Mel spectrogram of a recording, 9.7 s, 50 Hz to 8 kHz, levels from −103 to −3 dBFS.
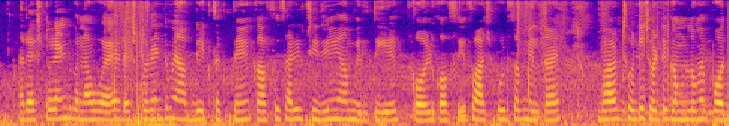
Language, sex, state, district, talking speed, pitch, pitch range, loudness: Hindi, female, Rajasthan, Jaipur, 185 wpm, 205 Hz, 195-220 Hz, -17 LUFS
